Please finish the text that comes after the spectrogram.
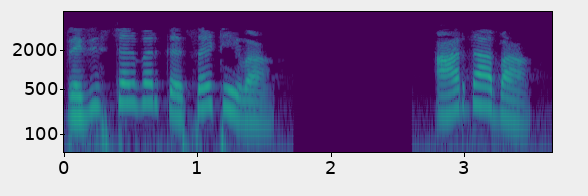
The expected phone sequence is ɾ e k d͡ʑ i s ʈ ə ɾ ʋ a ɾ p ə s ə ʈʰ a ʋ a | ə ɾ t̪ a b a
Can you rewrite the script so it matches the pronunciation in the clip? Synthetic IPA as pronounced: ɾ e d͡ʑ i s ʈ ə ɾ ʋ ə ɾ k ə s ə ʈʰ e ʋ a | a ɾ d̪ a b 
